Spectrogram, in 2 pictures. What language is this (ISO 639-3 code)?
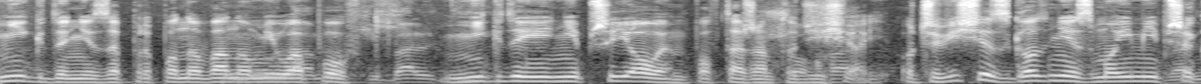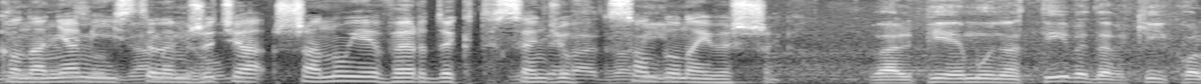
pol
